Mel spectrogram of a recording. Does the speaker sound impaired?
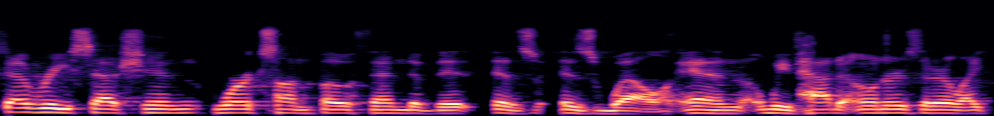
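No.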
